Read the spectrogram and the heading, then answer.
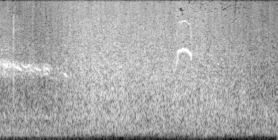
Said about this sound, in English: he lays down on the beach next to this big fire and he mellows out and he listens to the dash and roar of the waves.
